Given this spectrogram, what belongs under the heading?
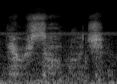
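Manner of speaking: breathy exhausted whisper. Real, not acted. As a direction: whisper it, spent.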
